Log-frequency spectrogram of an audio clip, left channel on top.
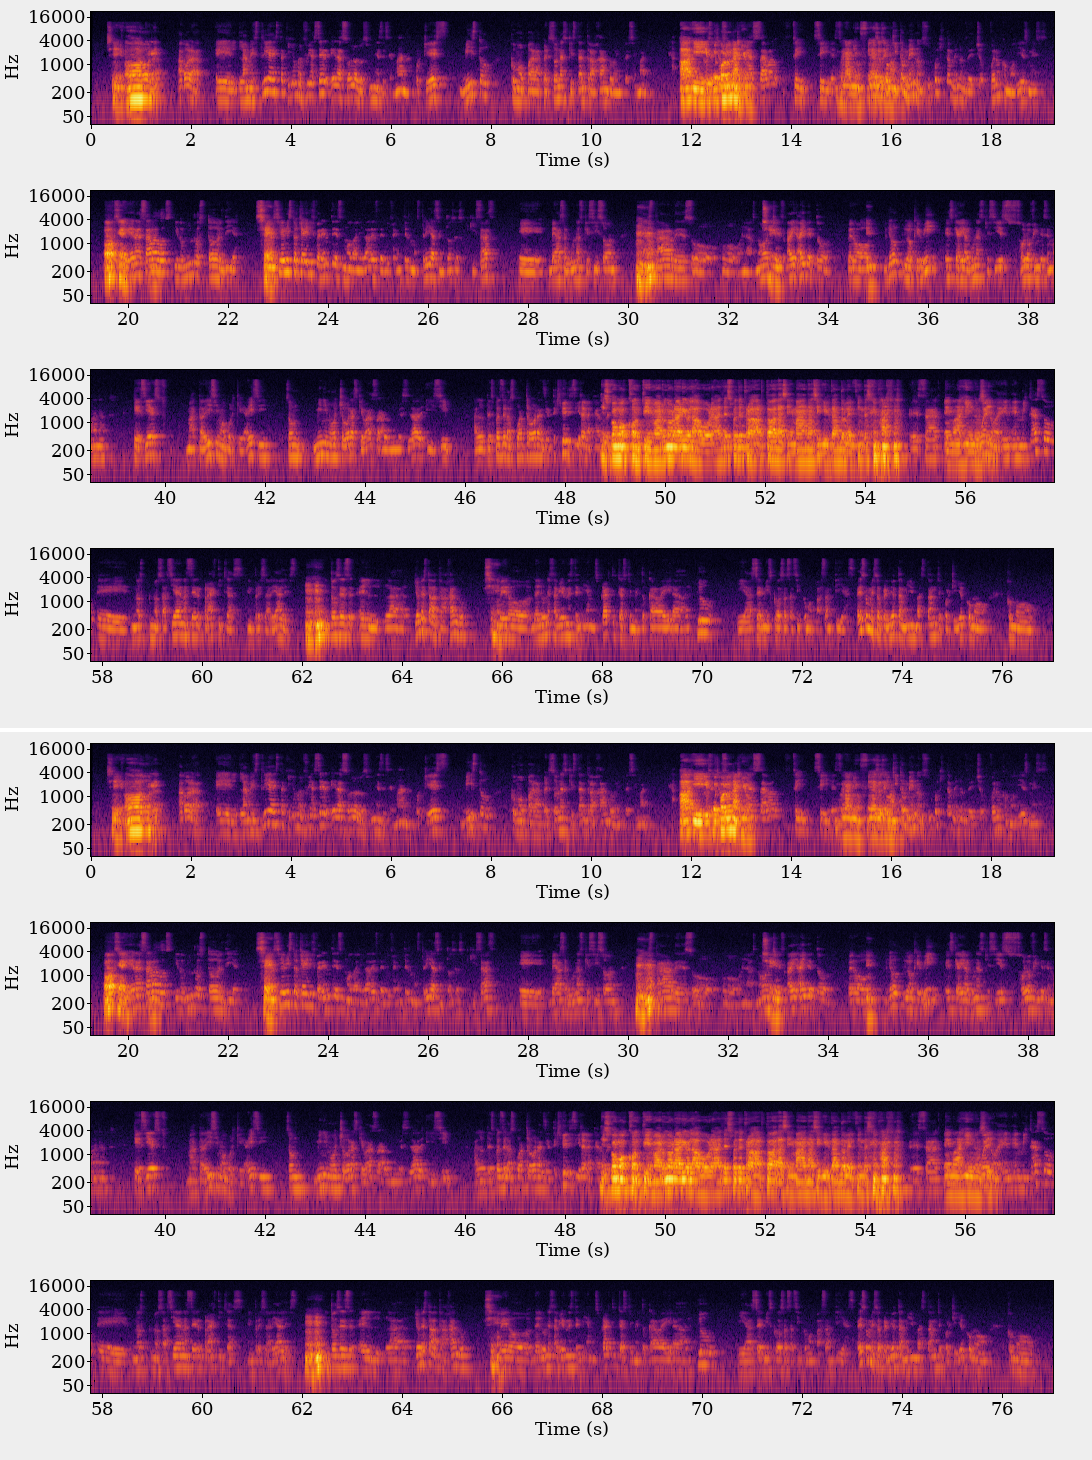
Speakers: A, on the right; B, on the left.
A: sí. Ok.
B: Ahora, ahora, el- la maestría esta que yo me fui a hacer era solo los fines de semana, porque es visto como para personas que están trabajando entre semana.
A: Ah, y
B: Entonces
A: fue
B: yo
A: por
B: solo
A: un año.
B: tenía sábado, sí, sí, exacto.
A: Un año,
B: Bueno,
A: fines de
B: un
A: semana.
B: poquito menos, un poquito menos, de hecho, fueron como 10 meses.
A: Ok.
B: Pero sí, era sábados
A: Mm,
B: y domingos todo el día.
A: Sí.
B: Pero sí he visto que hay diferentes modalidades de diferentes maestrías, entonces quizás eh, veas algunas que sí son en
A: Ujú,
B: las tardes o, o en las noches,
A: Sí,
B: hay, hay de todo. Pero
A: sí.
B: yo lo que vi es que hay algunas que sí es solo fin de semana que sí es matadísimo, porque ahí sí son mínimo ocho horas que vas a la universidad y sí, a lo- después de las cuatro horas ya te <laughs> quieres ir a la casa
A: Es como
B: ya.
A: continuar un horario laboral después de trabajar toda la semana, seguir dándole el fin de semana. <laughs>
B: Exacto.
A: Me imagino,
B: Y bueno,
A: sí.
B: en, en mi caso, eh, nos, nos hacían hacer prácticas empresariales.
A: Ujú,
B: Entonces, el, la, yo no estaba trabajando,
A: Sí.
B: pero de lunes a viernes tenía mis prácticas que me tocaba ir a- al club y hacer mis cosas así como pasantías. Eso me sorprendió también bastante porque yo como, como,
